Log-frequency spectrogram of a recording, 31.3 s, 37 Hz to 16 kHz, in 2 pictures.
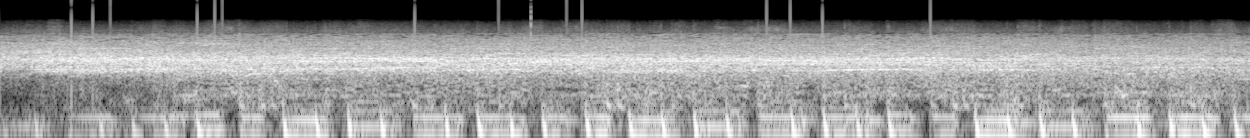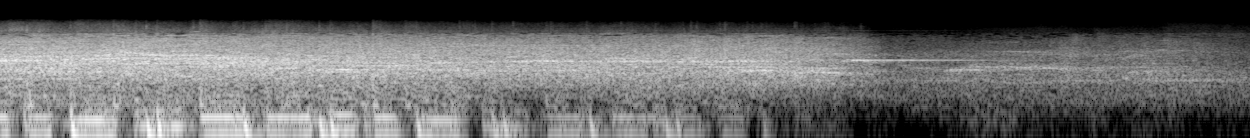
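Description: A large audience cheering and applauding loudly, with low thumps underneath; the cheering drops away sharply about 26 seconds in and tails off.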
